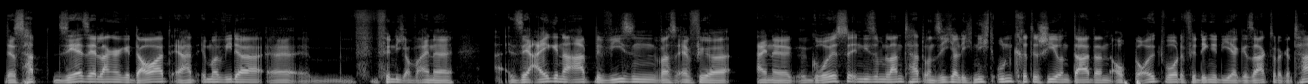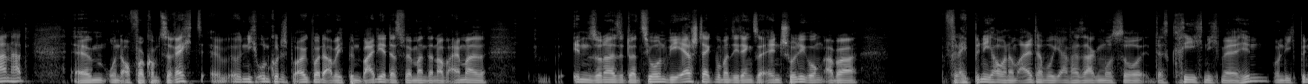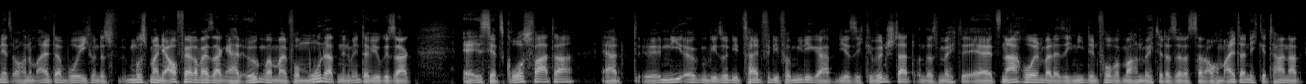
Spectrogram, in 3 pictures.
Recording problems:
none

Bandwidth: 13.5 kHz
